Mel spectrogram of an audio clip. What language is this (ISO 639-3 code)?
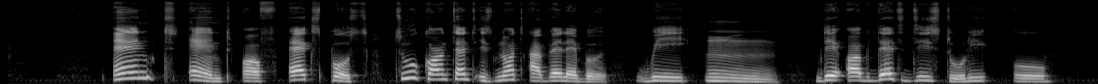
pcm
